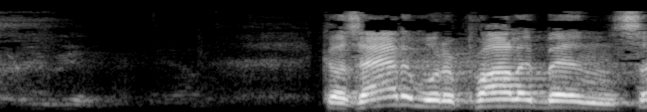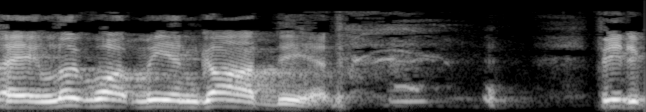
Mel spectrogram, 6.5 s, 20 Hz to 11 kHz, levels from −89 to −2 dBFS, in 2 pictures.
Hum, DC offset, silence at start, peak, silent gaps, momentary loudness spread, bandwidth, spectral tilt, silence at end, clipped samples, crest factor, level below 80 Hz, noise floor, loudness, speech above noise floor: none; under 0.1%; 1.65 s; -2 dBFS; none; 14 LU; 8 kHz; -2.5 dB/octave; 0 s; under 0.1%; 16 dB; -80 dBFS; -68 dBFS; -15 LUFS; 53 dB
